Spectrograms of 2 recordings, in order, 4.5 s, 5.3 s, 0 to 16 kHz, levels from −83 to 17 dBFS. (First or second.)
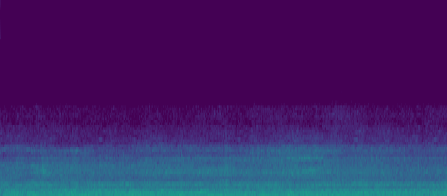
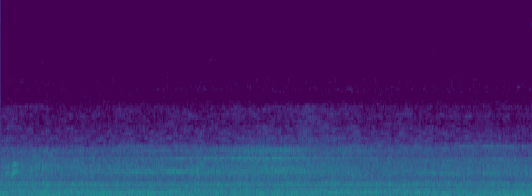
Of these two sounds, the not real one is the first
